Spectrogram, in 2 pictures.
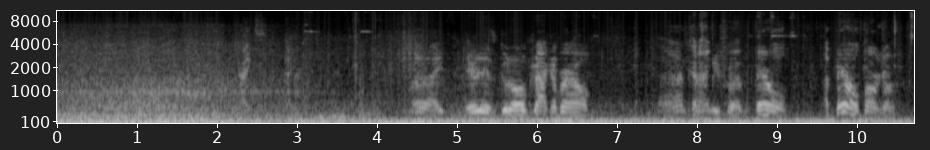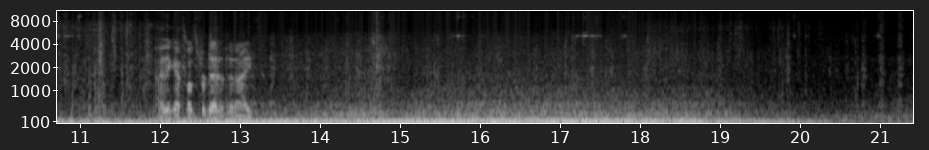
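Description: A car engine hums steadily with road noise as the car drives.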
